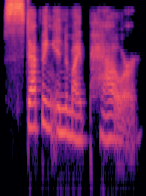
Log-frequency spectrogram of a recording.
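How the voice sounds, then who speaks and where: An enthusiastic woman podcast host with a gravelly edge to her voice, recorded dry and close. She affirms her guest warmly and laughs easily as she talks. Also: medium pitch, normal speed, no echo. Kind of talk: conversational interview.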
